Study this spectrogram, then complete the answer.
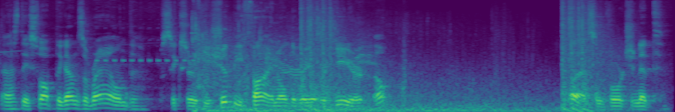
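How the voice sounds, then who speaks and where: Energetic male esports caster. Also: on the low side, background noise. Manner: energetic, quick reactions with dry asides. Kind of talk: solo play-by-play commentary.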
